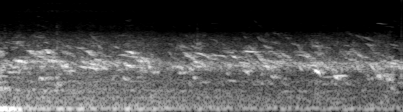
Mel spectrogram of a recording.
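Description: Hens on a poultry farm, where the birds peck at one another, cluck in a faint, continuous chorus with no talking over it.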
